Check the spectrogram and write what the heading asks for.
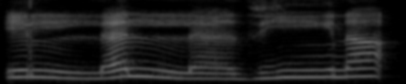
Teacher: اسی طرح سے الا الذین، اب آپ کو یہاں پر بیچ میں الف نظر آ رہا ہوگا، لیکن پیچھے دیکھیں لام کی زبر کو فوراً اگلے لام سے ملانا ہے کیونکہ اگلے لام پر تشدید ہے، الا الذین، یہ الف لکھنے میں آ رہا ہے، پڑھنے میں نہیں آئے گا۔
